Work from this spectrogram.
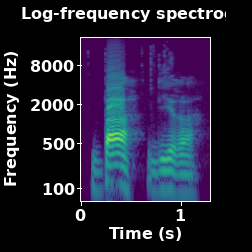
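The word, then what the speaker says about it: בדירה: get ba Okay so b b plus ha is but so if you want to say I live in the apartment you would have to say Ani gar ba Dira I live in the apartment so Bay and babe and ha together is ba but if you say bedira only it means in an apartment it's unspecific you don't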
